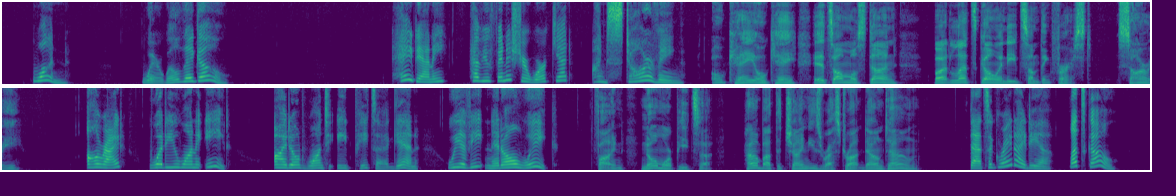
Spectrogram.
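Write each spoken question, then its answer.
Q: Where will they go?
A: the Chinese restaurant downtown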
